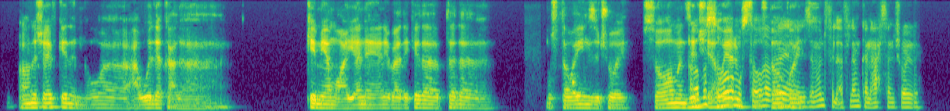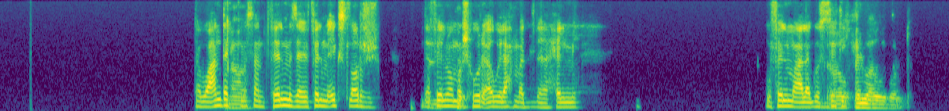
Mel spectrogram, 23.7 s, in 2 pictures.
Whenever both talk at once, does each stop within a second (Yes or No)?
No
